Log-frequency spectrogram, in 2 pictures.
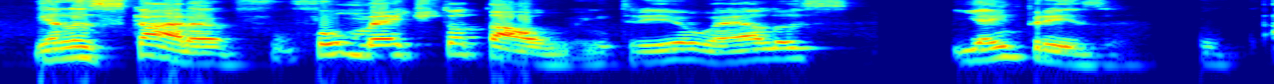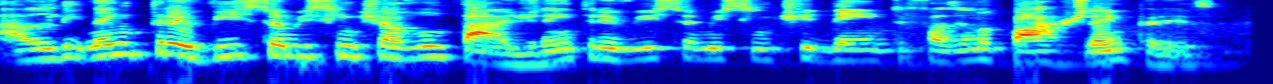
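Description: A man speaks at a moderate pace with a high pitch. His pitch swings very widely. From Brazil, Fortaleza, Ceará. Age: 20s. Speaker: UX/UI designer. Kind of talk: podcast interview. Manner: casual, filler-heavy.

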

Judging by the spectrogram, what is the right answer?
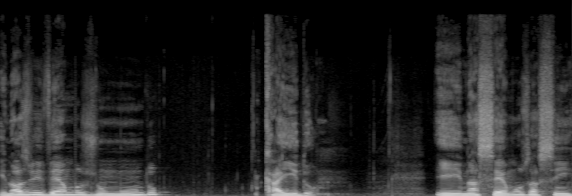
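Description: A man's dark, mellow tone at a fairly high pitch. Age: 70s. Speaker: pastor. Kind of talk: sermon.

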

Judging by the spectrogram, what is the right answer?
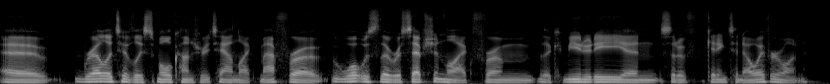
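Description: A man with an Australian accent speaks in a fairly low pitch with fairly even intonation. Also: very clean recording, silent background. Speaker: podcast presenter. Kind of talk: scripted narration.

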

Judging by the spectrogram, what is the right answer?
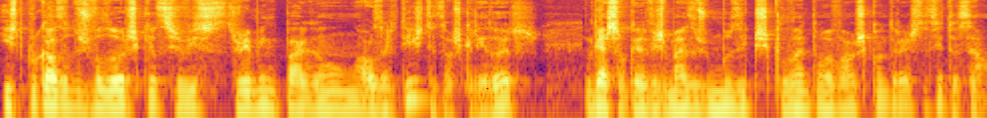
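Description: A man talks at a very fast pace in a somewhat breathy voice of medium pitch, with ordinary pitch variation. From Beira region, Portugal. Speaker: podcast host. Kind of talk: interview.

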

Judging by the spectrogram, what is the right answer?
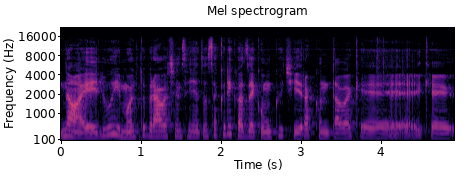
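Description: A woman at medium pitch talks at a moderate pace with ordinary pitch variation and hardly any pauses. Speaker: junior motion designer. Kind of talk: casual chat. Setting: live stream. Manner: shy.

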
